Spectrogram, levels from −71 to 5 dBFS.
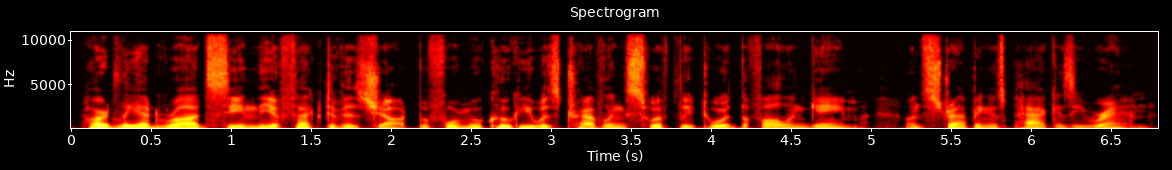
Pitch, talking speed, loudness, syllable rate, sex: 100 Hz, 210 wpm, -20 LUFS, 5.9 syllables/s, male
